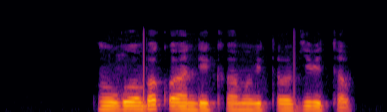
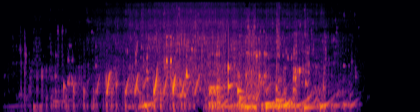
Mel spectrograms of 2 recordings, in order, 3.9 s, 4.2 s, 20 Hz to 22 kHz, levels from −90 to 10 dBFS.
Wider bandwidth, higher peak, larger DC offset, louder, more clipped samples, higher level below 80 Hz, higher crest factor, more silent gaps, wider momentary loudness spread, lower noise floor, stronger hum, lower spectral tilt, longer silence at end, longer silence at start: second, 4.9 kHz vs 19.5 kHz; about the same, -2 dBFS vs -4 dBFS; neither; first, -17 LUFS vs -24 LUFS; neither; about the same, -54 dBFS vs -58 dBFS; second, 16 dB vs 22 dB; neither; second, 10 LU vs 22 LU; first, -86 dBFS vs -51 dBFS; neither; first, -11 dB/octave vs -5 dB/octave; second, 0.4 s vs 0.65 s; first, 1 s vs 0.4 s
